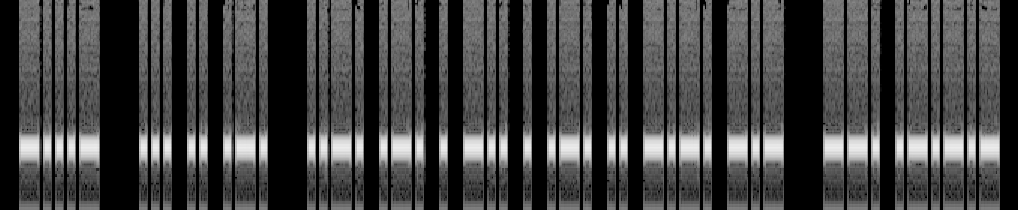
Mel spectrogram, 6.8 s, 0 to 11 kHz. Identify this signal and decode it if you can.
Morse code, heard as a keyed tone, about 30 wpm, 1000 Hz. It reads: <BT> SIR FREDERICK G.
